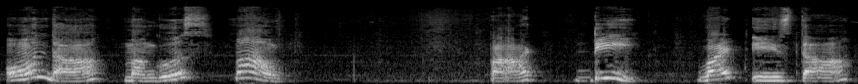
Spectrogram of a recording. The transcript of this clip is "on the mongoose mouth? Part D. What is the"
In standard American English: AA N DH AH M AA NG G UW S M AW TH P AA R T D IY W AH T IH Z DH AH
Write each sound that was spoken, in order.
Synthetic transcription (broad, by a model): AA N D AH M AA NG G UW S M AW T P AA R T D IY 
